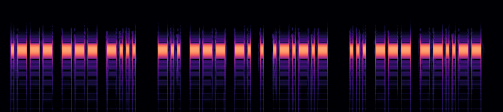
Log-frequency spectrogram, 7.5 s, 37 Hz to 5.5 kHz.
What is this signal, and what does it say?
Morse code, heard as a keyed tone, about 25 wpm, 600 Hz. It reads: JOB DONE. SO,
